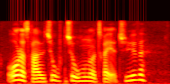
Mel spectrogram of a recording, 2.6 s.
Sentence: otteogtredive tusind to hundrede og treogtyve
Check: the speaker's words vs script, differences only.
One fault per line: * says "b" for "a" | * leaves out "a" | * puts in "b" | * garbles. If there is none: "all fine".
all fine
